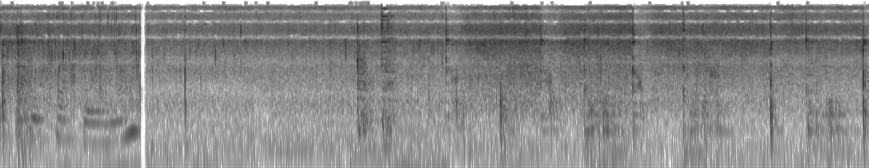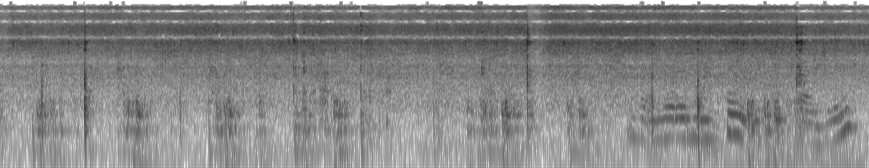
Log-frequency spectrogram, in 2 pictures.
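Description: Soya chunks frying and stirred in a pan with salt, a steady close sizzle with constant scraping and stirring strokes throughout, no talking.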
